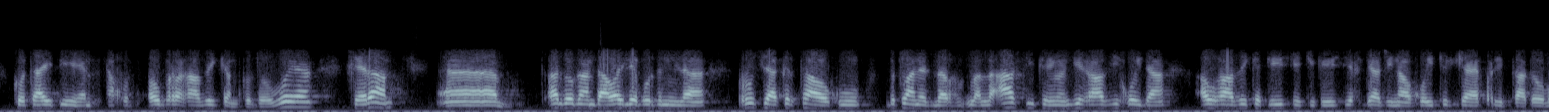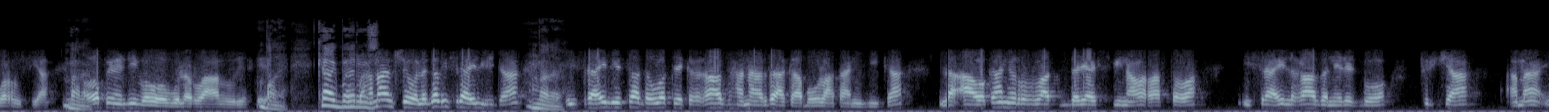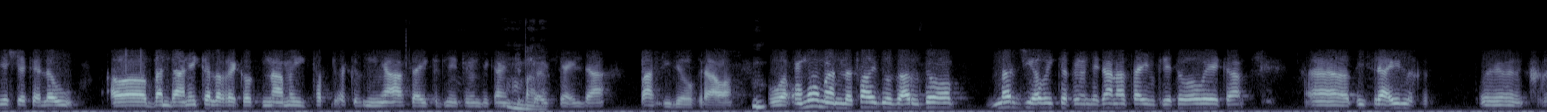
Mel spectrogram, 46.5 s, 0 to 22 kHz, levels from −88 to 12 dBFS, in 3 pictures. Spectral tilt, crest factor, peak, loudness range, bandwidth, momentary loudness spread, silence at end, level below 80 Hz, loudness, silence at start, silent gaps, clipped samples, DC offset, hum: -7.5 dB/octave; 16 dB; -8 dBFS; 5 LU; 8.6 kHz; 11 LU; 0 s; -58 dBFS; -24 LUFS; 0.05 s; none; under 0.1%; under 0.1%; none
